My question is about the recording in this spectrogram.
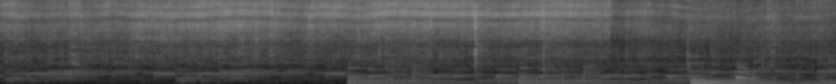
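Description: Chicken keema with onions and kasuri methi sizzling as it fries in a non-stick pan, stirred with a metal spoon, with a single sharp tap about six seconds in. Soft background music with held chords plays underneath.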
